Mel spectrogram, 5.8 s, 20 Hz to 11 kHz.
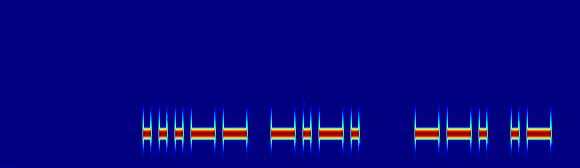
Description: Morse code, heard as a keyed tone, about 15 wpm, 700 Hz. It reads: 3C GA
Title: Field Day Exchanges Encore - 15wpm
